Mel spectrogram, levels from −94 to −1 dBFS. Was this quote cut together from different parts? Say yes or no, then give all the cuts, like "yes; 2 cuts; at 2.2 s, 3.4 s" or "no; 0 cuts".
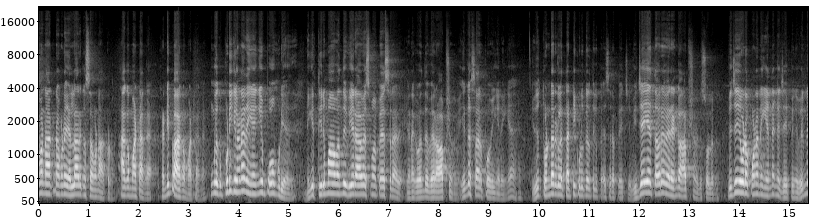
no; 0 cuts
